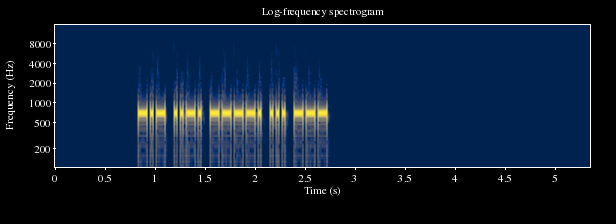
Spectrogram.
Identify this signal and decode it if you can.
Morse code, heard as a keyed tone, about 39 wpm, 700 Hz. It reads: KF9SO
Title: USA Call Signs - 5 Characters - Repeated 3x - 40wpm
